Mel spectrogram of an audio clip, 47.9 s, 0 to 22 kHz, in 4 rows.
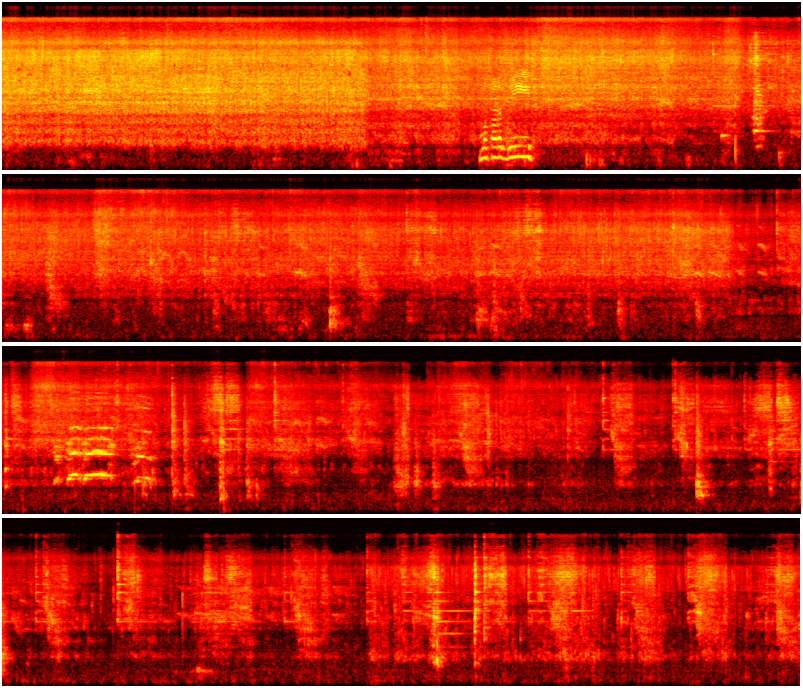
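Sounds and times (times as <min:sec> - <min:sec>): paste sizzling in hot oil: 0:00.0 - 0:47.9
spatula scraping a pan: 0:00.0 - 0:47.9
rooster crowing: 0:24.7 - 0:26.4.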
